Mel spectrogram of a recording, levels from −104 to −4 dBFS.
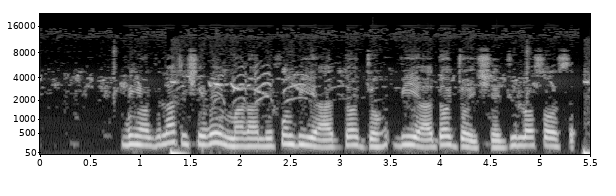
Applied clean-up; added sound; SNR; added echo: classical method spectral subtraction.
